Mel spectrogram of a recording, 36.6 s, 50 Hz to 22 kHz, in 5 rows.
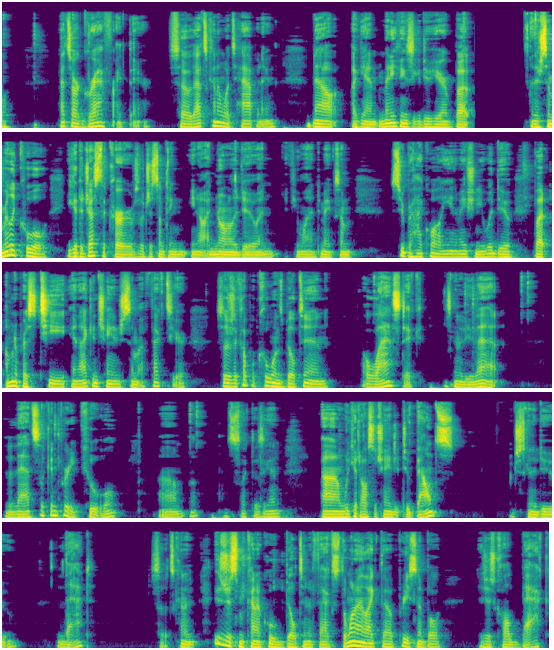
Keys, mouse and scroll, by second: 0.4-1.8 scroll down 5, 0.8 shift+middle click, 3.6 space, 4.5 click, 6.2 space, 13.9 space, 14.5 t, 18.0 space, 19.4 click, 20.5 shift+middle click, 21.4 click, 22.4 shift+middle click, 24.4 click, 24.9 shift+click, 25.6 a, 26.4 t, 32.9 t.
